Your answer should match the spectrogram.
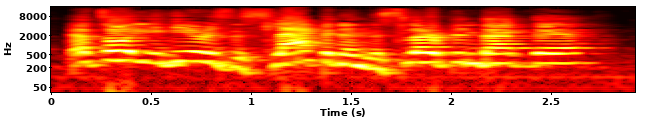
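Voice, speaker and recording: Lady playing a giddy housewife, gushy and chatty, voice swoops high and low all over. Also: lively intonation, brisk, bright, forceful tone. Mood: gushing. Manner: gushing, chatty, talks to herself while doing makeup. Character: giddy Southern housewife and mother of seven, superfan, chatty. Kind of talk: comic character monologue.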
